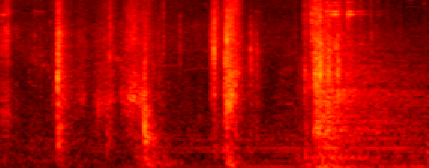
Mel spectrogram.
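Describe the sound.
A stuck door of a new home being shoved open, with a few dull thumps at intervals followed by a longer, louder scraping push as it gives way, with no one talking.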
